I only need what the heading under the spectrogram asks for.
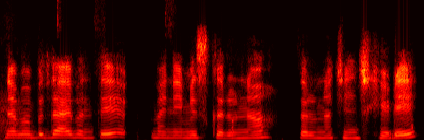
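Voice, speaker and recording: A woman from India introducing herself as a student on a video call, calm and measured. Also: a little high, lo-fi sound, a little hiss or hum.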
